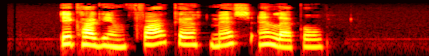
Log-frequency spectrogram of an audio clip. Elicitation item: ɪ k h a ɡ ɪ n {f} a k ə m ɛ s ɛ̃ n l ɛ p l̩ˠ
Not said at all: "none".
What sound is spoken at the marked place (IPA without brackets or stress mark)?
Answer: f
